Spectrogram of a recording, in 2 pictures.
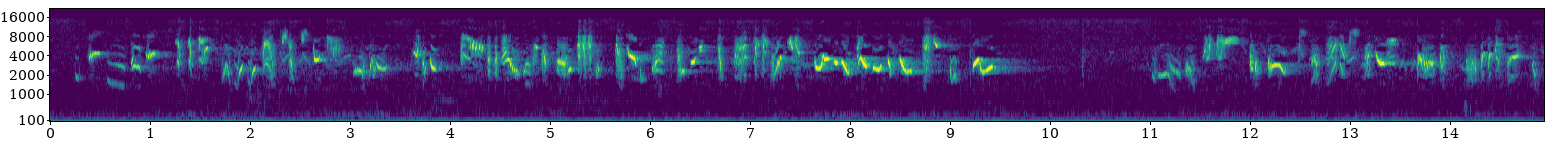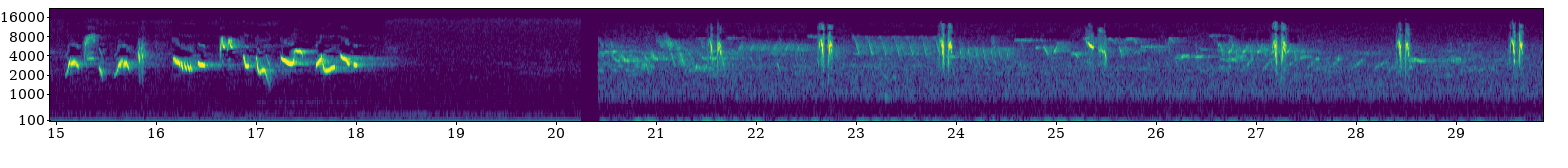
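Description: Songbird singing in two long runs of rapid, high twittering chirps, the second stopping about 18 seconds in. A couple of seconds later a different outdoor ambience starts: a steady hiss with sharp single chirps about once every second or so.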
